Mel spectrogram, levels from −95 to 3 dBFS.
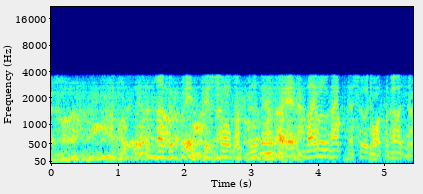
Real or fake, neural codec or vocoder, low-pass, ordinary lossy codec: fake; codec, 16 kHz, 1 kbps, FunCodec, trained on LibriTTS, 50 frames a second; 3.6 kHz; none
